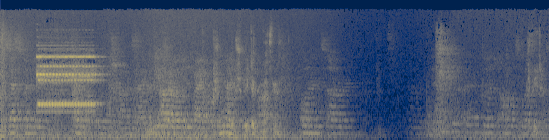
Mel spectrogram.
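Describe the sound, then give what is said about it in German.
A telephone rings loudly for about a second, a bright electronic trill over people talking, then the conversation carries on without it. “Telefon.”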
